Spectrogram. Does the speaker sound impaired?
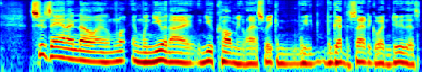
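No.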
